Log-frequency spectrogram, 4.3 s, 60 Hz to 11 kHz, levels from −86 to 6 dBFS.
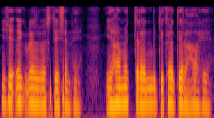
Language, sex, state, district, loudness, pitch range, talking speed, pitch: Hindi, male, Arunachal Pradesh, Longding, -18 LUFS, 110-120 Hz, 180 wpm, 115 Hz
